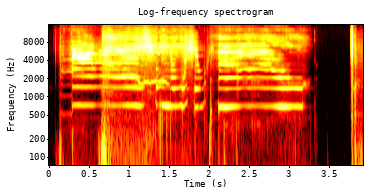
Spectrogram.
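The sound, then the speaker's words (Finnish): A voice imitates the high-pitched electrical whine of a cable modem or power adapter: a loud, thin, sustained tone that wavers briefly, breaks once, then continues for another second before stopping. “Siis semmoinen korkea sähköinen sirinä.”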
